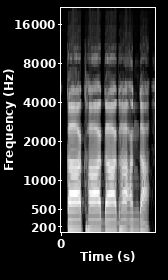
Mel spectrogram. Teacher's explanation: क ख ग घ अंगा ये आपके कंठ से निकलते हैं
